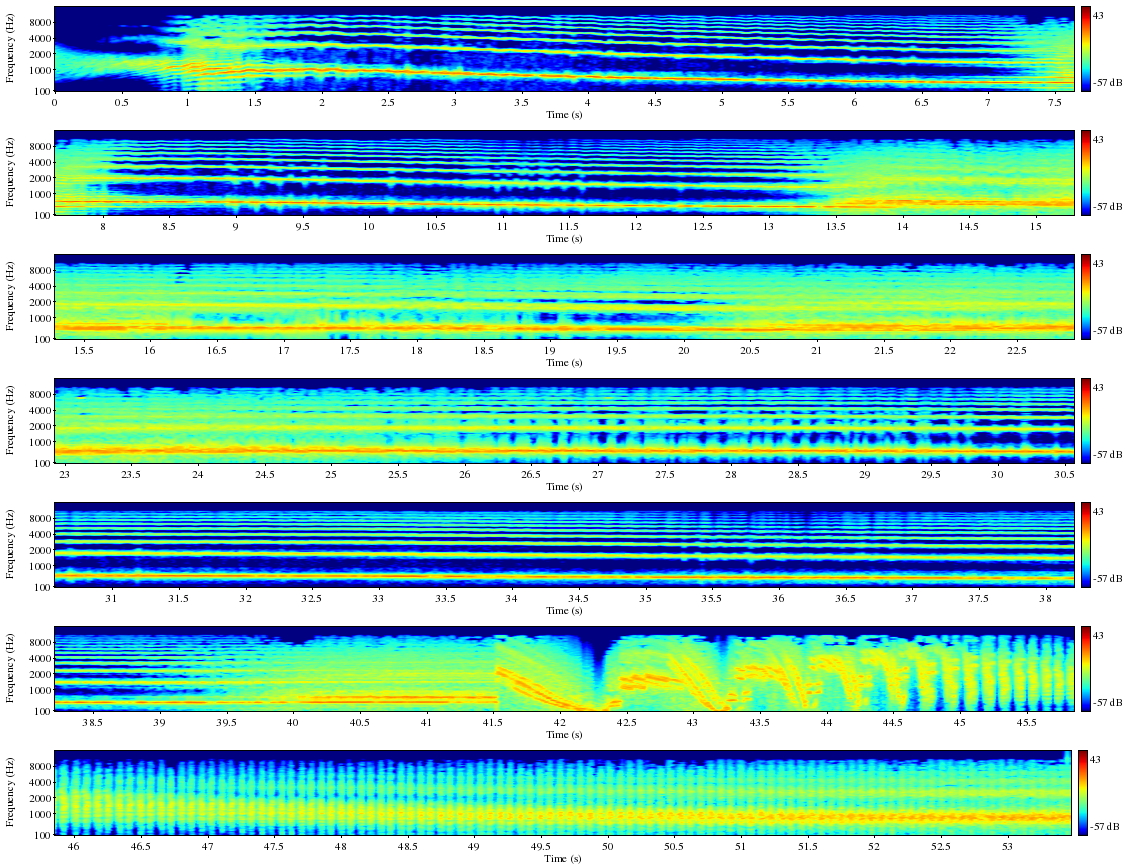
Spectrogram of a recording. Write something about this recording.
Feedback texture created using Soundtoys Echoboy delay unit.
